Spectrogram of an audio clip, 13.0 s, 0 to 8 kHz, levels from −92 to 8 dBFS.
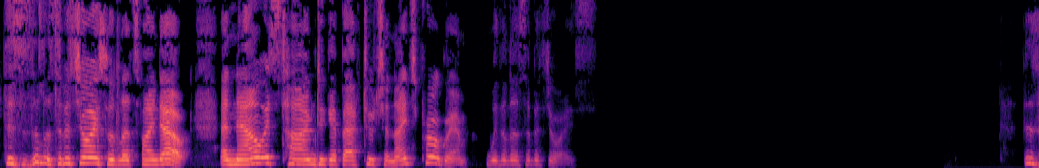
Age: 60-79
